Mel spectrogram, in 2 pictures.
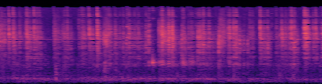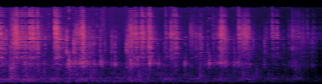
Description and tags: HOSPITAL DRIP TROLLEY
Close perspective, slight dripping and squelching mostly wheels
